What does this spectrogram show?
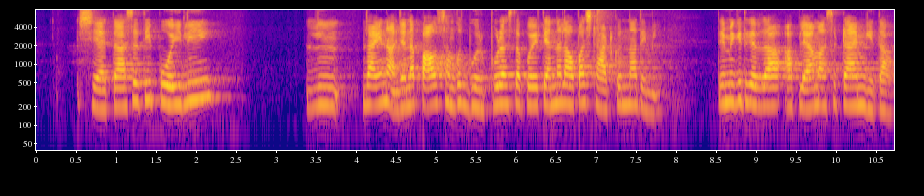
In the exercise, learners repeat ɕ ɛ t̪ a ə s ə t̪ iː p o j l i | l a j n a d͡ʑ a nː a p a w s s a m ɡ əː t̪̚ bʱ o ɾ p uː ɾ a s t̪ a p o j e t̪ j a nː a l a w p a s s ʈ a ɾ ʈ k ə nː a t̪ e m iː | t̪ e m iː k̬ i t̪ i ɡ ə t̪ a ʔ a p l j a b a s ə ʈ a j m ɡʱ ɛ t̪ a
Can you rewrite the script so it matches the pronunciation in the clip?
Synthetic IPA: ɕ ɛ t̪ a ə s ə t̪ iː p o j l i | l a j n a d͡ʑ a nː a p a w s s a m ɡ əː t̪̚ bʱ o ɾ p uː ɾ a s t̪ a p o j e t̪ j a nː a l a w p a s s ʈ a ɾ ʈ k ə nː a t̪ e m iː | t̪ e m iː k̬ i t̪ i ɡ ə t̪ a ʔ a p l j a m a s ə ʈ a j m ɡʱ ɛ t̪ a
